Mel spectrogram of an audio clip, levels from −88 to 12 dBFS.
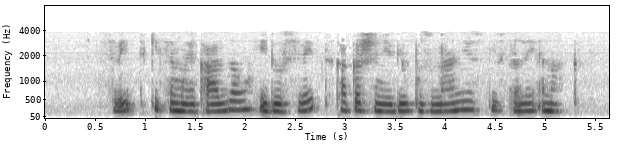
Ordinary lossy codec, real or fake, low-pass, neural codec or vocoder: AAC, 16 kbps; real; 7.2 kHz; none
